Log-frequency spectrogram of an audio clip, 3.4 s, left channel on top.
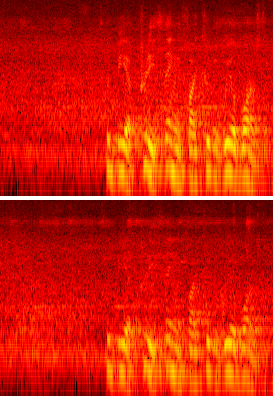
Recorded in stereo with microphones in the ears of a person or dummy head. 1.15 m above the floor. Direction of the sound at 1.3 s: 35° left (ahead or behind).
